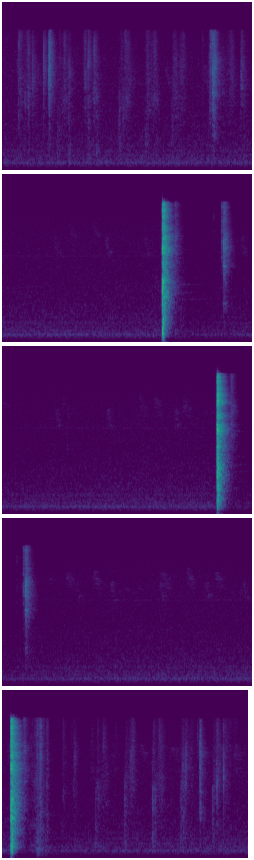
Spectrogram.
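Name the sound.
Anaconda launcher firing three Nokia phones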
